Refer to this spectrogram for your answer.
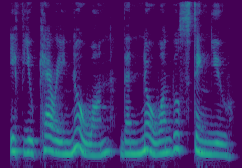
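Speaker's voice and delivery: loud, furious, raging witch-voice roar. A narrator reads the witch calling after Amma: furious roar. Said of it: "the furious witch roared".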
